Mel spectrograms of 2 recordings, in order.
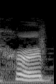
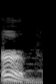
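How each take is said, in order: First: The word begins with an audible H sound. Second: The word begins with a vowel, no H sound. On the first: "H is pronounced" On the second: "H is not pronounced, it is a silent H"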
